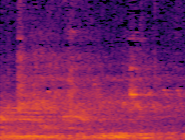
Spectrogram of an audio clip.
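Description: A breeder pigeon with a strong ring gives a low, continuous throaty coo, close and steady for the whole stretch, with no talk over it.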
